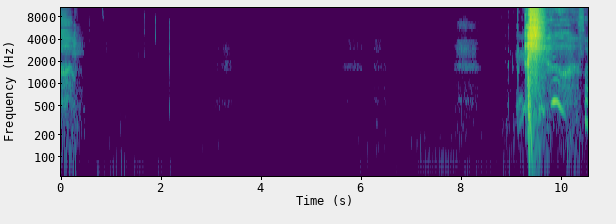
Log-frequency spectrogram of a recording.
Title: Uncovered dusty sneezes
